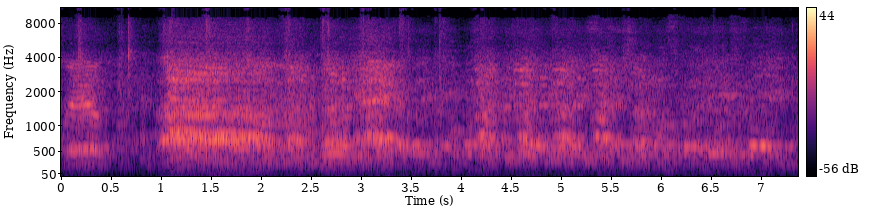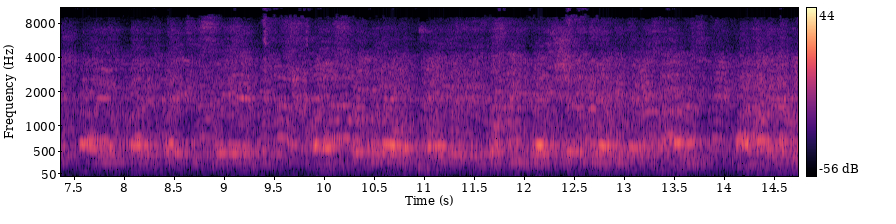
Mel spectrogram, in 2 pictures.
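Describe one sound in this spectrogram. A crowd of men sings a loud chant together outdoors.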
